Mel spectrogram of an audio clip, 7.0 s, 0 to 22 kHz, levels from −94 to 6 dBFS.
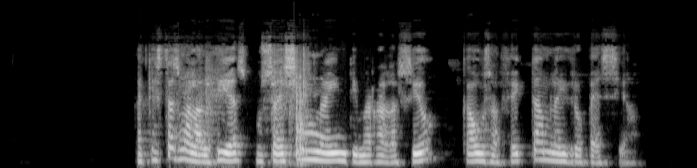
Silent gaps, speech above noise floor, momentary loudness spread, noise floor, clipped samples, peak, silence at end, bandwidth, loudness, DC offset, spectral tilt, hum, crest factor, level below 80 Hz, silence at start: none; over 75 dB; 13 LU; under -90 dBFS; under 0.1%; 0 dBFS; 0.65 s; 9.4 kHz; -15 LUFS; under 0.1%; -4.5 dB/octave; none; 16 dB; -58 dBFS; 1.35 s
